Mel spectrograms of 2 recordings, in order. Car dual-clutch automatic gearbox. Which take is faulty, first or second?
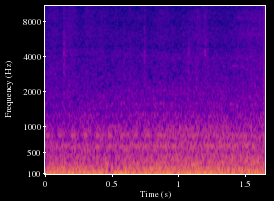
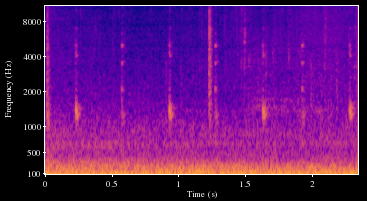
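first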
